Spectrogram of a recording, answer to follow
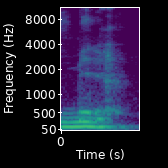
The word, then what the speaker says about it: Meno: the real pronunciation is minute i cannot stand being called a small fish i i get it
